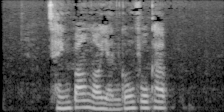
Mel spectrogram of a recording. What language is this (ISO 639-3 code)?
yue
